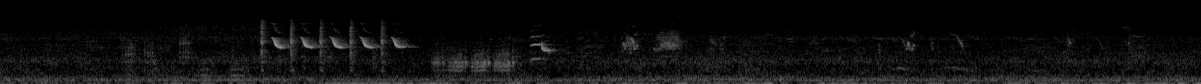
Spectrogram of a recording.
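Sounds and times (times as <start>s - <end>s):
bird calling with falling notes: 2.7s - 4.2s.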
